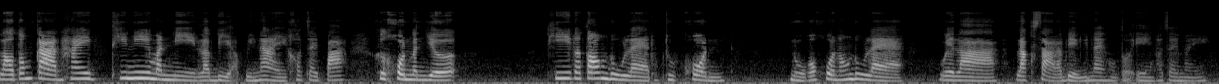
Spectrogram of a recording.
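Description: Throughout, s sounds are gritty and lispy, yet treble up to 12.3 kHz stays bright rather than dull: likely HE-AAC compression, fitting about 16 kbps.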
